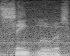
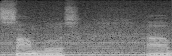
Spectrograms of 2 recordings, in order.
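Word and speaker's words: Saint-Louis: And when we get to I think it's pronounced San Luis. You know, the American in me wants to call it St. Louis, but I think they call it San Luis.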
